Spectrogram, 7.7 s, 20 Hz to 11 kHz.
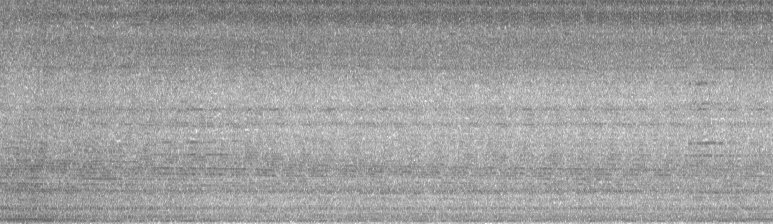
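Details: Koozer XM90 hub on Saracen Cross 1 bike, 5 days old, after 200 km of hard trails, recorded on camera mic: fast, even, high-pitched buzz of pawl clicks as wheel coasts, no grinding; healthy freewheel.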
